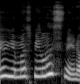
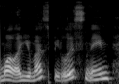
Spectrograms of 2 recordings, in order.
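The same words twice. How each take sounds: First: Higher, louder stress on you; excited realization. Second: Said in the usual way. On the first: Retold or imitated. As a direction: hit "you" up high, surprised. Realizing the body listens.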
